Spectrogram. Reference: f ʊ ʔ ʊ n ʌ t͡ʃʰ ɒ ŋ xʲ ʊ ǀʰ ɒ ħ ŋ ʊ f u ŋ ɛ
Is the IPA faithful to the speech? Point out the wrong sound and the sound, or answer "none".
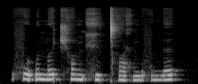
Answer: none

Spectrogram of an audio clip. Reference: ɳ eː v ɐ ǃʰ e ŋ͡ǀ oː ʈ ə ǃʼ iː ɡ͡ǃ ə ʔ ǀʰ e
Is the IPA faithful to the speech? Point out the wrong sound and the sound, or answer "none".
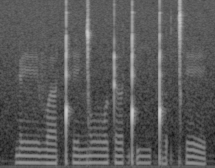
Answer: none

